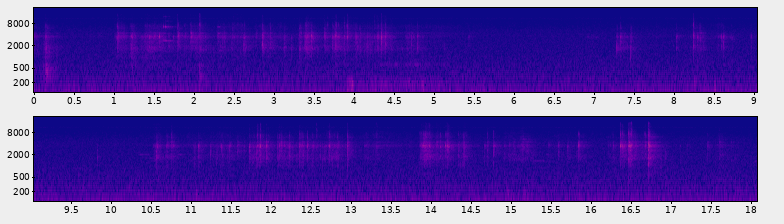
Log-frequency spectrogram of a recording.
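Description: Plastic parts bags crinkling and rustling as they are handled, in several short spells with a few light clicks and taps between them.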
